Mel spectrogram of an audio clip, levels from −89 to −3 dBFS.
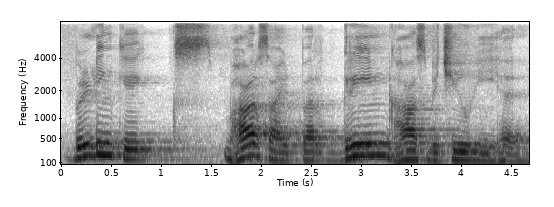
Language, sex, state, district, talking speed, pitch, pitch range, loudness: Hindi, male, Uttar Pradesh, Lalitpur, 130 wpm, 145 Hz, 130-170 Hz, -16 LUFS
